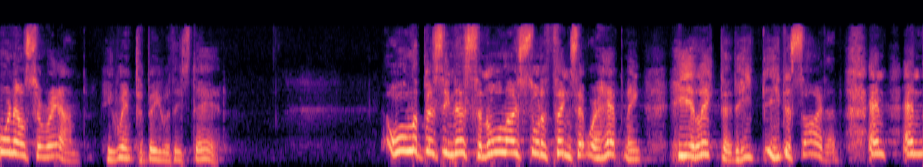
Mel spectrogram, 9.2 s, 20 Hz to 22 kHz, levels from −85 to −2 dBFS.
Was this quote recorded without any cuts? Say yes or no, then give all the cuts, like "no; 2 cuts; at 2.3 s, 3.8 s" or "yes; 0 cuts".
no; 1 cut; at 0.9 s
